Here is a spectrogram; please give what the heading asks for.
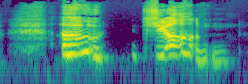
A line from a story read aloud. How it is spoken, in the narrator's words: wailed Mrs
